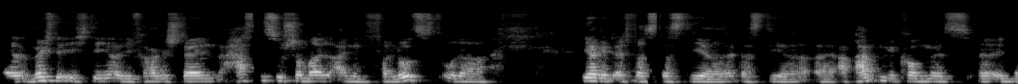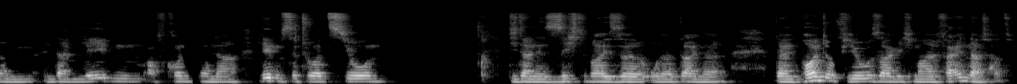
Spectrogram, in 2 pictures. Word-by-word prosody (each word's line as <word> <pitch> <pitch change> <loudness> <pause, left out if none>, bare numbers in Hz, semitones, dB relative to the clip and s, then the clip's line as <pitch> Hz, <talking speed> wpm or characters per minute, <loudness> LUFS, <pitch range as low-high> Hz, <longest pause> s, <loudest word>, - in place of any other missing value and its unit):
äh, 135 - +3
möchte 175 +4 +3
ich 140 - -4
dir 150 +1 -2
die 130 0 -2
Frage 130 +1 -3
stellen: 135 +1 +4
Hattest 175 +4 -6
du 170 - +1
schon 150 -3 -1
mal 145 0 +4
einen 130 -3 -5
Verlust 165 - +1
oder 120 -3 -3 0.9
irgendetwas, 140 -4 +3
das 125 -1 -4
dir 130 0 0
das 120 -2 -8
dir, 125 -2 -5
äh, - - -7
abhandengekommen 135 +2 -1
ist, 125 -1 -8
äh, 135 - 0
in 130 - -3
deinem 120 -1 -6
in 125 - -10
deinem 125 -1 -3
Leben 135 -1 -3
aufgrund 135 -1 -6
deiner 125 -2 -5 0.2
Lebenssituation 135 -2 +2 1.2
die 130 - -5
deine 125 -2 +2
Sichtweise 125 0 +1
oder 120 -1 -1
deine 120 -1 -2 0.4
dein 125 -1 +2
Point 180 +5 +9
of 150 -1 0
View, 135 +1 +2
sage 130 -2 +1
ich 125 +1 -9
mal, 125 0 -1
verändert 135 -2 +1
hat. 65 0 -16
130 Hz, 135 wpm, -23 LUFS, 125-140 Hz, 1.2 s, Point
